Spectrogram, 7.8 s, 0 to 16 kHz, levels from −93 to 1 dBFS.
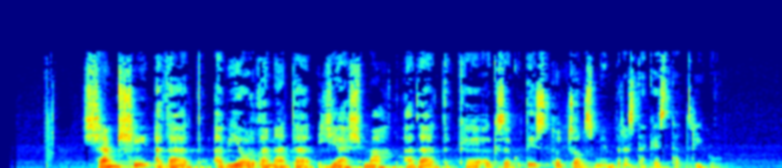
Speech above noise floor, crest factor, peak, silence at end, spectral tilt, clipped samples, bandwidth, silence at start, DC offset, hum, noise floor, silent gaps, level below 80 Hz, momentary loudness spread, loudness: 39 dB; 22 dB; -2 dBFS; 0.65 s; -4.5 dB/octave; under 0.1%; 11.5 kHz; 0.85 s; under 0.1%; none; -62 dBFS; none; -68 dBFS; 16 LU; -23 LUFS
